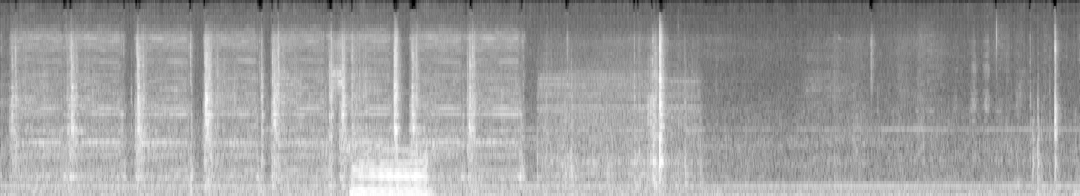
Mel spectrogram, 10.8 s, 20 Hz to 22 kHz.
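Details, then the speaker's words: RCA RS2654 shelf system CD changer, replacement KSS-213C pickup fitted in place of original KSS-213CL, disc detection repaired: quick repeated ticks, clicks and short motor whir as it seeks, then quiet; pickup cannot read TOC, maybe defective or incompatible. "and the other CD pickup in there which is not the same number it basically does the same thing it tries to read"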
